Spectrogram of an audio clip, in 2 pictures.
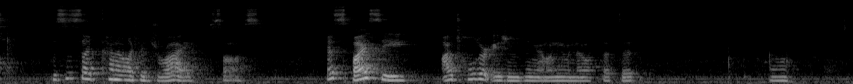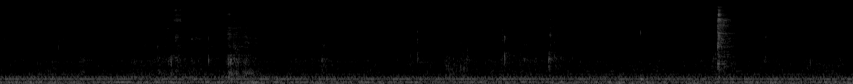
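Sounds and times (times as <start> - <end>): person chewing chicken wing: 8.1 - 17.0.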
